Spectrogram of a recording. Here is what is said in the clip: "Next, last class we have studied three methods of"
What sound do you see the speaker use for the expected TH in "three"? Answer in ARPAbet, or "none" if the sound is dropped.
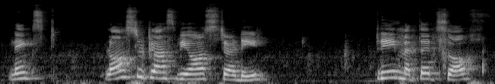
T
